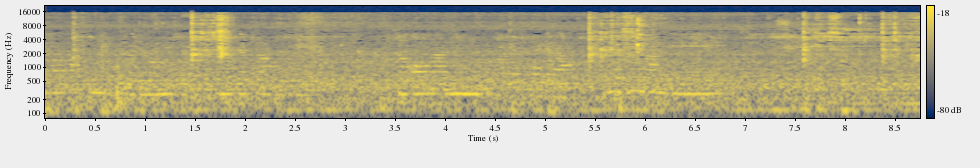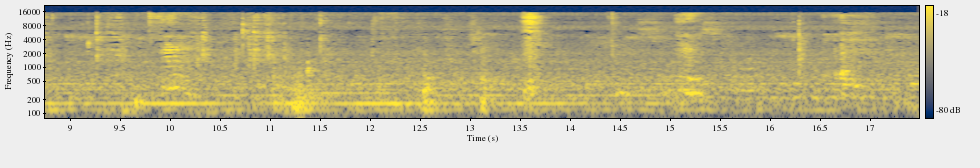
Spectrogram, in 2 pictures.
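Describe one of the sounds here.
Metal cutlery clinks and scrapes against a plate.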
